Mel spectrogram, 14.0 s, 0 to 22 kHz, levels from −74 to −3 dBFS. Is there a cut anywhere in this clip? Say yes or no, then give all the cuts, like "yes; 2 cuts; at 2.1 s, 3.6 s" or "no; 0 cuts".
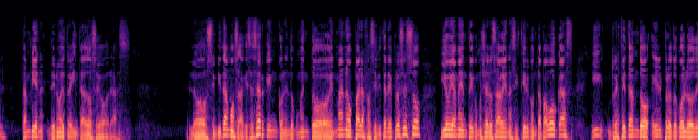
no; 0 cuts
